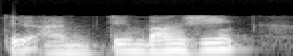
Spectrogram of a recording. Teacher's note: oh, that's all first tones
